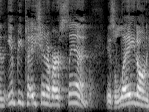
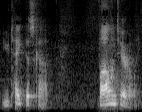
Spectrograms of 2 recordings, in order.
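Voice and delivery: a low, much softer, solemn answer; voice of God the Father; 13 semitones lower, 8 dB quieter, faster than usual. Retold or imitated. Preacher voicing God's reply to Christ, low and hushed.

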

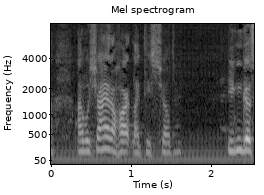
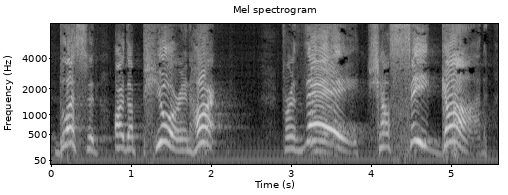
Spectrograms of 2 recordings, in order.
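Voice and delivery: preached scripture; 3 semitones higher, 13 dB louder, much slower than usual. Acted. Preacher proclaiming Matthew five eight to the congregation, slow shouted scripture. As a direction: proclaim each word slowly to the rafters.

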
